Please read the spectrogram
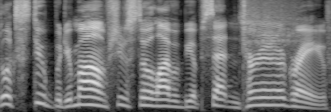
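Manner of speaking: lightly acted parental telling-off; upset dad. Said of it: "very upset about it".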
